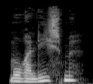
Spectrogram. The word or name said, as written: MORALISMEN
